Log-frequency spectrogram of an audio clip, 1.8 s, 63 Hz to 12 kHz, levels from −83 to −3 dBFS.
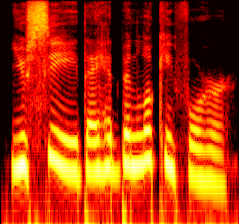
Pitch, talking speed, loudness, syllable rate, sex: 225 Hz, 270 wpm, -17 LUFS, 5.5 syllables/s, female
